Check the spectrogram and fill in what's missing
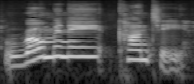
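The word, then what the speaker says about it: Romanée-Conti: Romane Conti.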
